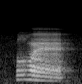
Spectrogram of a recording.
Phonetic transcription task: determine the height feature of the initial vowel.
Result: mid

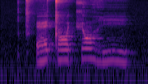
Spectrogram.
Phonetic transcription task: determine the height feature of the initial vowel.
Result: mid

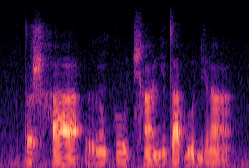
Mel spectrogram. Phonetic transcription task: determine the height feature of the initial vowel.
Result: mid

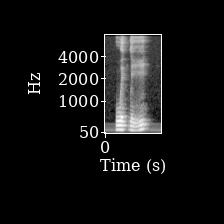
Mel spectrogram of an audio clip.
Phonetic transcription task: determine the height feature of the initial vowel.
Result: high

